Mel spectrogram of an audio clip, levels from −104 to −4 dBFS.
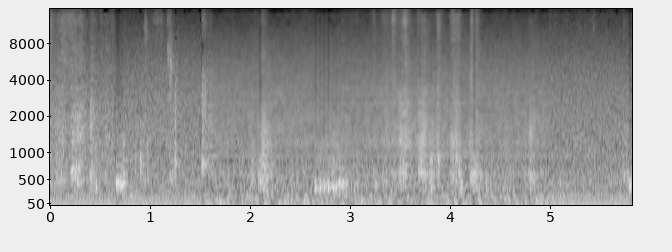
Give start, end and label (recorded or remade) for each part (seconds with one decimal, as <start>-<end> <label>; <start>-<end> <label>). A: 0.0-1.6 recorded; 1.6-5.0 remade; 5.0-5.8 recorded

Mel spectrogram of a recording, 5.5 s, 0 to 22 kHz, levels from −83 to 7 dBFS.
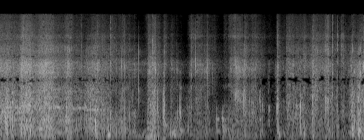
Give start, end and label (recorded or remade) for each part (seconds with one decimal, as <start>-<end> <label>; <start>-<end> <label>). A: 0.0-0.6 recorded; 0.6-1.1 remade; 1.1-1.7 recorded; 1.7-3.9 remade; 3.9-5.5 recorded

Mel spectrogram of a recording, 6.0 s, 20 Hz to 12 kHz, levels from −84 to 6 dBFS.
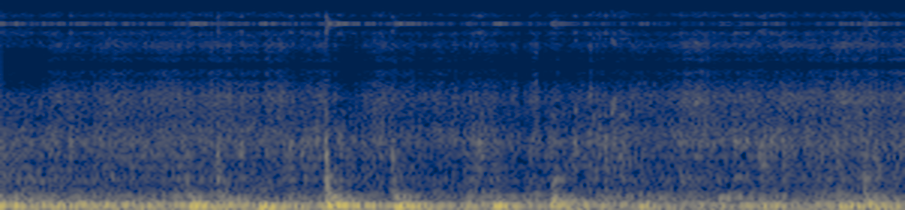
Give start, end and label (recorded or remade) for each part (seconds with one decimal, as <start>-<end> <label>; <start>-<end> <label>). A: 0.0-6.0 recorded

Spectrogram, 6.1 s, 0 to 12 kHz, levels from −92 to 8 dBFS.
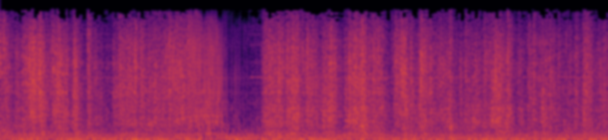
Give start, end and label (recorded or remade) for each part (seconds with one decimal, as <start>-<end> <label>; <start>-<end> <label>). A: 0.0-1.9 recorded; 1.9-2.5 remade; 2.5-6.1 recorded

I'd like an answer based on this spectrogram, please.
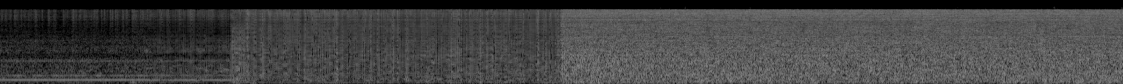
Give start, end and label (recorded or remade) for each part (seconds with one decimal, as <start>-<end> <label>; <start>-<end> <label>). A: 0.0-1.5 recorded; 1.5-5.6 remade; 5.6-11.2 recorded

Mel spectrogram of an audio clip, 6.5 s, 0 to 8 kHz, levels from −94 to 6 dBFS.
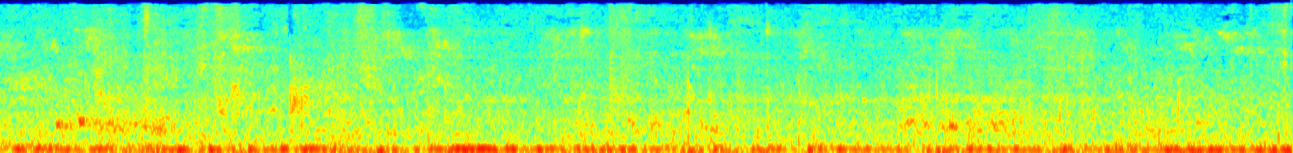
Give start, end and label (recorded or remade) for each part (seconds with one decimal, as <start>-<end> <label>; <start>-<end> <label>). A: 0.0-0.5 recorded; 0.5-1.2 remade; 1.2-1.7 recorded; 1.7-5.6 remade; 5.6-6.5 recorded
